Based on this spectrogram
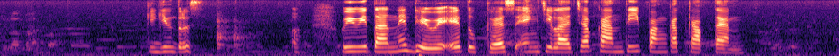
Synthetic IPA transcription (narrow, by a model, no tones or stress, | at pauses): kiŋɡit̪əɾʊs | wiwit̪aneɖe̤weʔet̪uɡ̥a̤sɪŋt͡ʃilat͡ʃap̚kant̪ipaŋkat̪̚kap̚t̪ɛn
